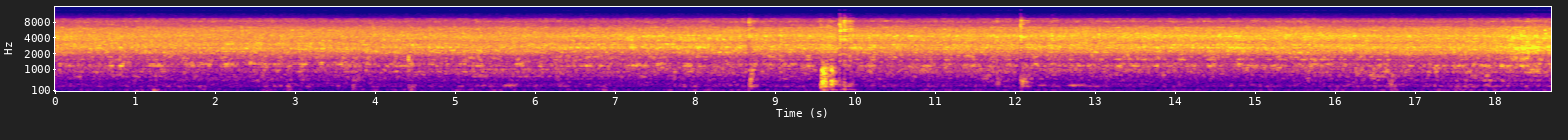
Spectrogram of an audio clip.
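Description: Pork chops frying in hot oil in a wok, a steady sizzle. A couple of short clicks sound about ten and twelve seconds in.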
